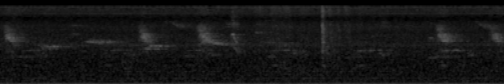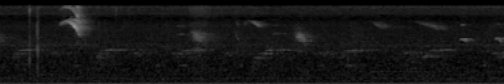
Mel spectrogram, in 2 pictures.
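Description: Small birds calling: short, sharp, downward-sliding chirps scattered irregularly, several a second at times, over a steady low background rumble.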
